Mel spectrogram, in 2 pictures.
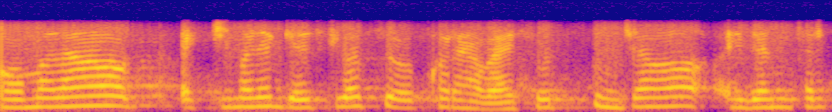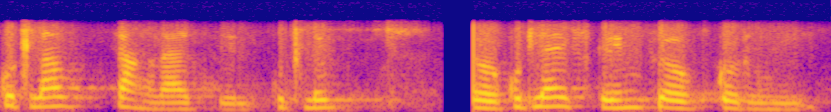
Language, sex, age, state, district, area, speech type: Marathi, female, 18-30, Maharashtra, Kolhapur, urban, conversation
